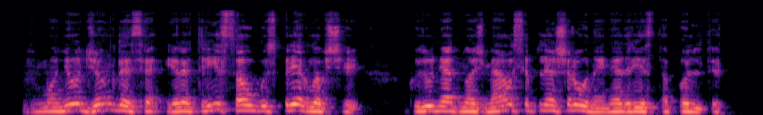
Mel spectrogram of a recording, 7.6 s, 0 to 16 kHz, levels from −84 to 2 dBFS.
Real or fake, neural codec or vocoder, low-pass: real; none; 10.8 kHz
